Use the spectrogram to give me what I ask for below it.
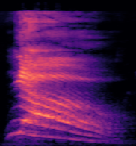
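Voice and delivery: furious animals shouting at once; angry shout. A narrator's reading. The animals shout at the rabbit, furious yell. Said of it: "they shouted at last".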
